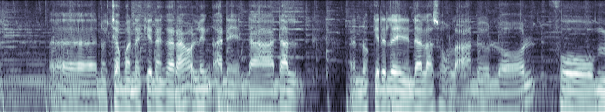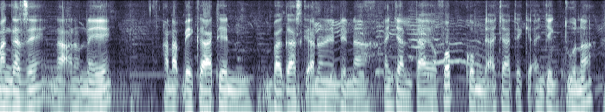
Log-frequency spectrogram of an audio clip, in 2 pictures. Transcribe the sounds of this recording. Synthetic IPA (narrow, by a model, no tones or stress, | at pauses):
nɔt͡ʃamanakɛnaŋɡaɾaɔ̰lɛŋʔanɛndadal | nɔkɛdalanɛdalasɔkla̰anɔjɔlɔl | fɔmaŋɡaz̬ɛ̃naʔa̰nɔnajɛ | kanaɓɛkatɛnbaɡaskɛanɔnɛdɛnaːɲd͡ʒaltajɔfɔp̚kɔmnɛ̰a̰t͡ʃatɛkɛaɲd͡ʒeɡ̚tuna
